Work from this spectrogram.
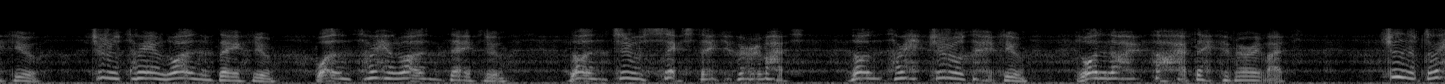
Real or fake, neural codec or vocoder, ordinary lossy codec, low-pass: fake; autoencoder, 22.05 kHz, a latent of 192 numbers a frame, VITS, trained on many speakers; AAC, 24 kbps; 5.4 kHz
